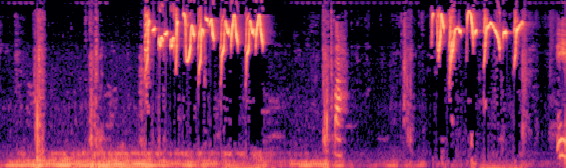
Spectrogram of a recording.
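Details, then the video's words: Kuwul (kolibri wulung or mucang) sunbird in energetic song, used to get other birds singing: two bursts of rapid, very high, twittering notes, the first about two seconds long, the second about a second and a half, over a low hum. "kuwul atau kolibri wulung/mucang gacor. buat burung lain pasti ikut gacor"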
